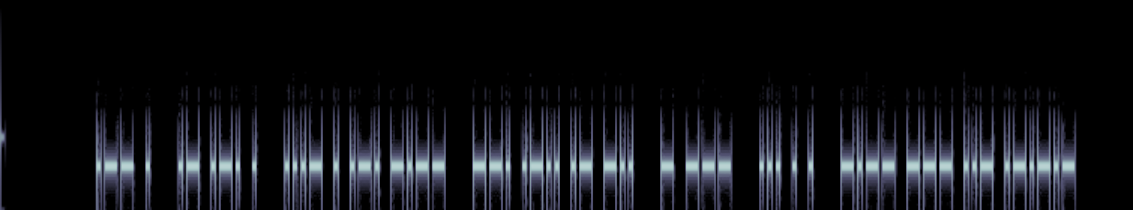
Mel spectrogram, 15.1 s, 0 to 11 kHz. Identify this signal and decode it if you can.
Morse code, heard as a keyed tone, about 22 wpm, 700 Hz. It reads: WE ARE VERY GLAD TO SEE YOU.
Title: Sentences from Top 800 Words 22wpm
